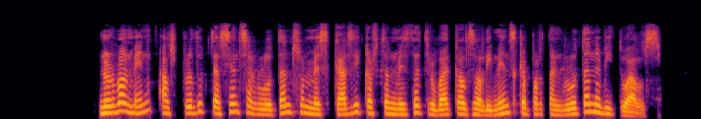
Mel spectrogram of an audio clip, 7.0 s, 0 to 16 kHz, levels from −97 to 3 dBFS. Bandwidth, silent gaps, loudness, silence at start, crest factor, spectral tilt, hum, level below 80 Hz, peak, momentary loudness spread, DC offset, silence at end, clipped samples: 7.6 kHz; 1.78-1.83 s, 3.31-3.35 s; -18 LUFS; 1 s; 16 dB; -6.5 dB/octave; none; -60 dBFS; -2 dBFS; 5 LU; under 0.1%; 0.4 s; under 0.1%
